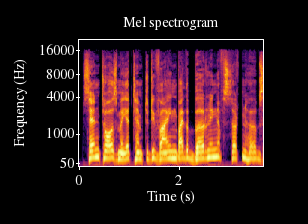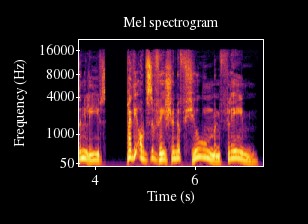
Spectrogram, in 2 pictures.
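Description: A man voicing a calm, stately male centaur teacher who speaks in a measured, aloof way. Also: on the high side, no echo, clean studio sound. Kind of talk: audiobook character voice.

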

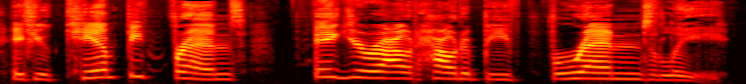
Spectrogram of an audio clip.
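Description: A woman's voice: a little high, unhurried, pushed and bright, no echo. A woman voicing an exasperated, bossy schoolboy who gives firm commands, in an audiobook children's story. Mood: exasperated yelling. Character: exasperated, bossy young schoolboy taking charge.

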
